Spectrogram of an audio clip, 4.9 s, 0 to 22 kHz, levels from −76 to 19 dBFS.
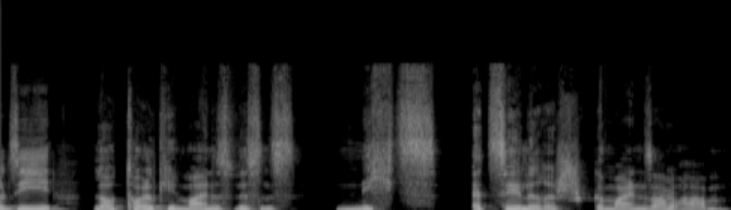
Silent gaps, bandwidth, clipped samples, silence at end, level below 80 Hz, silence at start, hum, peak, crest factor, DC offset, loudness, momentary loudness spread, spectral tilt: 2.07-2.21 s, 3.05-3.11 s; 15.5 kHz; under 0.1%; 0 s; -52 dBFS; 0 s; none; -6 dBFS; 16 dB; under 0.1%; -23 LUFS; 7 LU; -4.5 dB/octave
